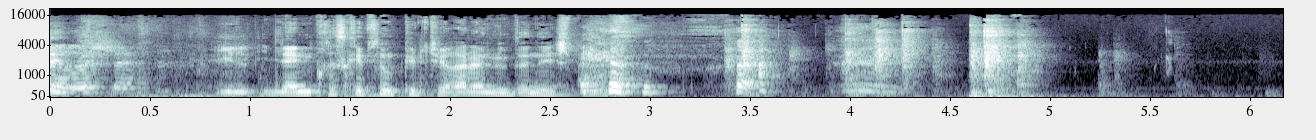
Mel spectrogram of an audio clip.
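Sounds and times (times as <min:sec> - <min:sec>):
speech: 0:00.0 - 0:03.8
laughter: 0:02.6 - 0:04.2
door creak and rattle: 0:03.6 - 0:05.8.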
